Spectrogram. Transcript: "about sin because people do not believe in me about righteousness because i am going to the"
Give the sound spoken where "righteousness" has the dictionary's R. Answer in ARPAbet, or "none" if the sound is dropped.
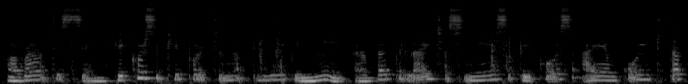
L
